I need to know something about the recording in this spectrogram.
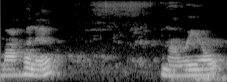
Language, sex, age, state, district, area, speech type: Bodo, female, 45-60, Assam, Kokrajhar, rural, spontaneous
